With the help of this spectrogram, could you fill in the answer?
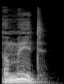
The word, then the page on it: amid: British English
